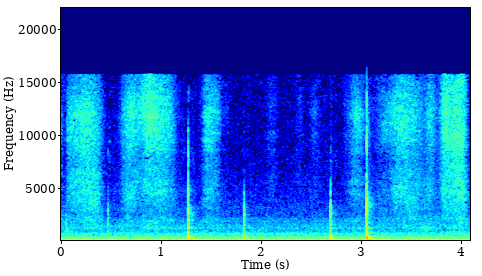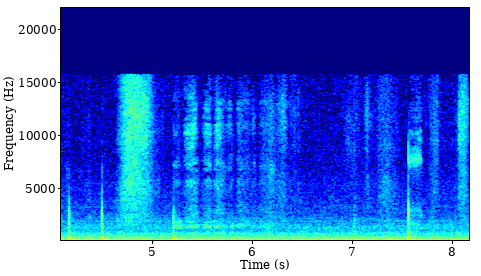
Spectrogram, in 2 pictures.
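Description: A plastic stylus tip rubs short, repeated strokes across a solid iPad glass touchscreen while fingers brush the surface. Quiet, scratchy rubbing is heard with small, sharp ticks over a steady low background hum.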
